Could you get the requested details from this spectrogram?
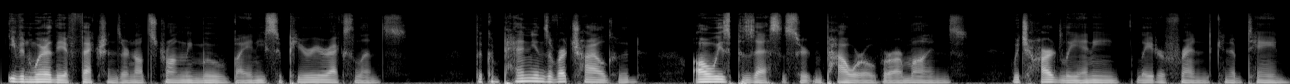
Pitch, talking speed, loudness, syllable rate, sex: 100 Hz, 150 wpm, -20 LUFS, 5.1 syllables/s, male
